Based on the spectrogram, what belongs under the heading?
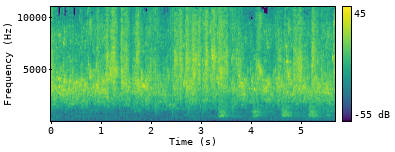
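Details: Budgerigars chattering as a flock, high busy warbles and chirps with a few lower, harsher squawks repeated near the end.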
